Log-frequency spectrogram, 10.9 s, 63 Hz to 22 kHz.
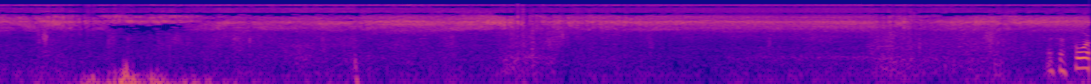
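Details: Roughly four-foot canebrake rattlesnake on a dirt road in North America, humid and windy at 81 degrees before a tropical storm; unbroken high sizzling rattle throughout, a few low bumps and taps of movement.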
